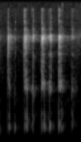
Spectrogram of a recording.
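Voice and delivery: usual speaking voice

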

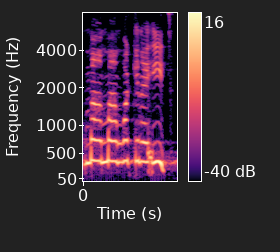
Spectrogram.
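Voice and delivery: lightly voiced child; child asking. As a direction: play the eager hungry kid.

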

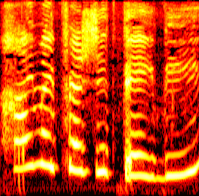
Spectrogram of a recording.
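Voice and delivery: high, loud, slow cooing; doting owner cooing at her foal, high and slow. Real, not acted.

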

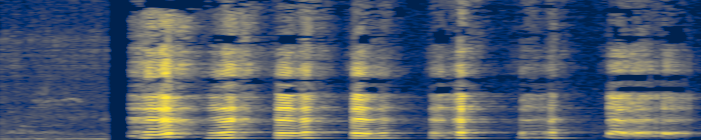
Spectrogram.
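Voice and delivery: amused chuckle at the broken egg; short laugh. Real, not acted. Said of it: "इतनी हंसी आ रही है".

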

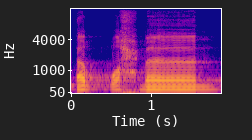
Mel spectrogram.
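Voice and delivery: slow الرحمن, ra held without rolling; untrilled ra. Shown as a demonstration. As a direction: hold the tongue still on the ra of الرحمن. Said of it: "شو مطلوب تقول".

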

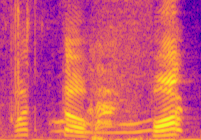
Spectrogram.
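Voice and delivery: high, loud shocked outburst; startled shout. Real, not acted. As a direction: blurt it out in shock. Startled by enemy.

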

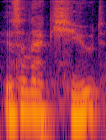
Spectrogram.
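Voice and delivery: high, slow, tender coo; dreamy little donut voice; charmed cooing. Acted. Arnie charmed at being lifted.

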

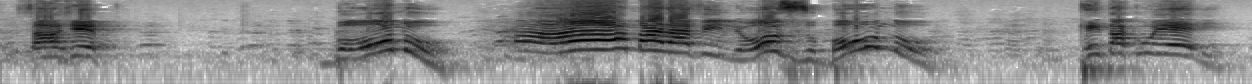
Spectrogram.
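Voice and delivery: sarcastic delight. Retold or imitated. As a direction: gloat over the find before the hunt. Sergeant mock delight over snacks.

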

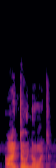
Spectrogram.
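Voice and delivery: put-on robot character talking back. Toy robot arguing with its owner, put-on stubborn voice. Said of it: "Shut up, B B eight".

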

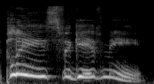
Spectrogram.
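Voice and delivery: slow, high, loud imitation of begging; mock pleading. Scammer begging to be forgiven, mock pleading. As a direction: drag out a hammed-up plea for forgiveness.

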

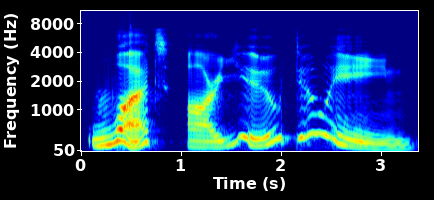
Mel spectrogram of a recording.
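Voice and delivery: slow, high, sing-song storybook reading; reading to children. Acted. Teacher reading a simple story to young English learners, slow and sing-song. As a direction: read it slowly like a picture book for little ones.

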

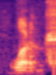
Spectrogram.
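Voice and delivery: "work" said high, with a clearly released k at the end; crisp final k. Shown as a demonstration. Teacher models the clear ending for the class, crisp k. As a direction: snap the k of "work" cleanly. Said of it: "Que sea claro".

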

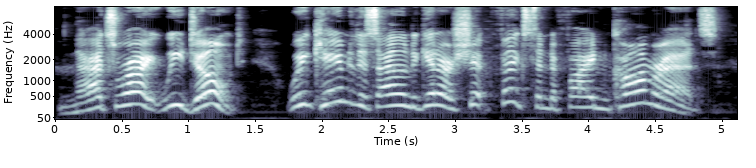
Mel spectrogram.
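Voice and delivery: put-on high, loud carefree boy; cheeky young pirate calling out; brash boy hero. S0 voices Luffy reading dialogue.

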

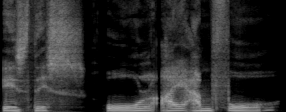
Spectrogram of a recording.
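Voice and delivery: put-on quiet, slow lost old creator; soft despairing Davros. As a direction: ask it softly, defeated.

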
